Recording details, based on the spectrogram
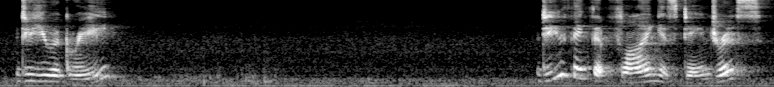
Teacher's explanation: for yes/no questions, it has a rising intonation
